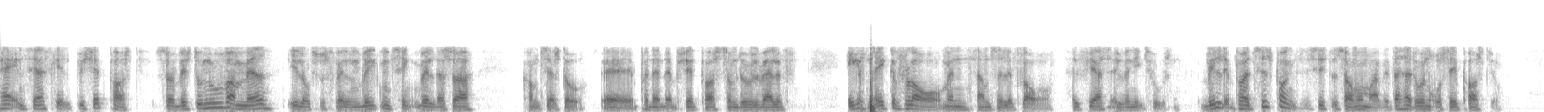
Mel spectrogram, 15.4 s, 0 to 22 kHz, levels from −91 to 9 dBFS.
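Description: Throughout, the GSM full-rate codec gives a buzzy, gravelly roughness within a 150 Hz to 3.7 kHz band; unlike plain band-limiting, the grit comes from coarse pulse excitation, fitting a 13 kbit/s coder. At 8.58 to 8.75 s and 11.16 to 11.20 s, GSM bit errors corrupt decoder parameters, causing squawks and gargling rather than the silent gaps of dropped frames.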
